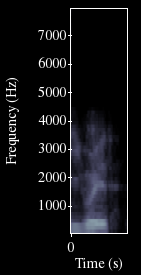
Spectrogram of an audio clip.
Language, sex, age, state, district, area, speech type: Assamese, male, 45-60, Assam, Darrang, rural, conversation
